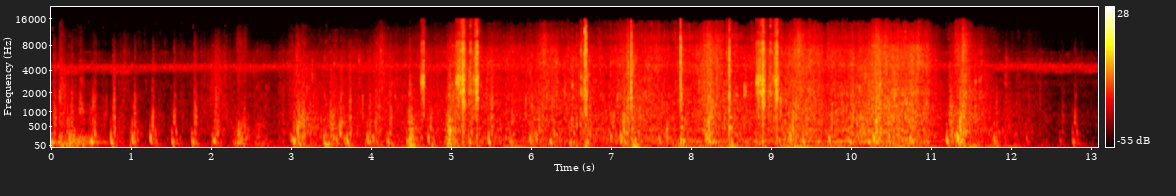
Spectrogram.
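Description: Footsteps run quickly on hard ground.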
